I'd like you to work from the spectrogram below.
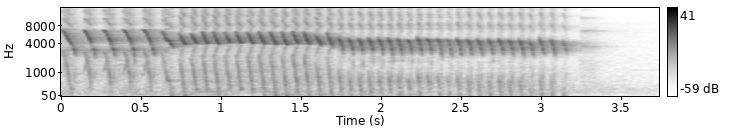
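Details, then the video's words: White canary singing one long, fast rolling trill, steady rapid pulses that slowly fall in pitch before stopping abruptly, followed by silence. "Suara Kicau Burung Kenari Putih Bersih Gacor Dor"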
